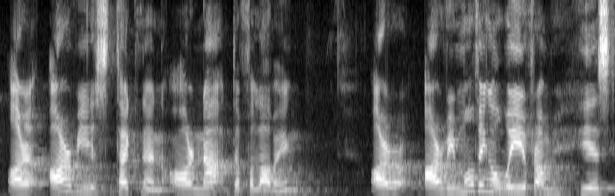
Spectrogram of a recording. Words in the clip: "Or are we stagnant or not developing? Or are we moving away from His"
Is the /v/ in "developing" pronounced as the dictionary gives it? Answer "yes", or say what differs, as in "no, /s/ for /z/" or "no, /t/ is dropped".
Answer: no, /f/ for /v/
